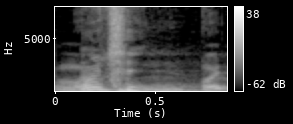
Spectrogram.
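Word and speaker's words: Mnuchin: ¿qué es, cómo se pronuncia, Joaquín? Muchín.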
